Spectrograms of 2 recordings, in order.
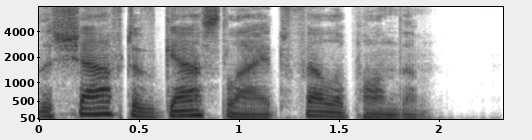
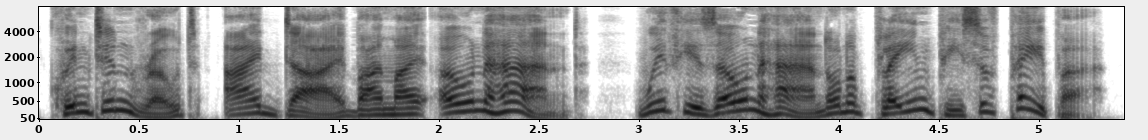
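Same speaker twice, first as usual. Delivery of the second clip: high, exasperated insistence; aggravated; 9 semitones higher, 3 dB louder than usual. A narrator's reading. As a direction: push the point in frustration. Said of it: "said the aggravated Flambeau".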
